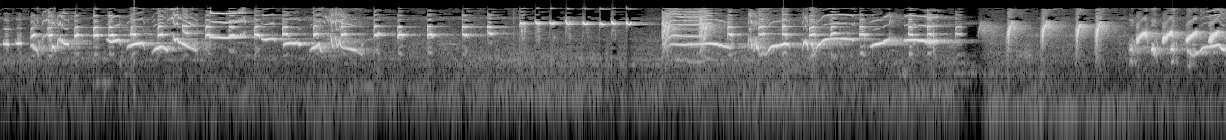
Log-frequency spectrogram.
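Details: Purple-throated sunbird (kolibri ninja) in a magpie-robin tutoring mix: dense rapid high twitters, a sustained thin whistle, then a loud rattling burst and rising squeaky phrases, with no background noise.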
